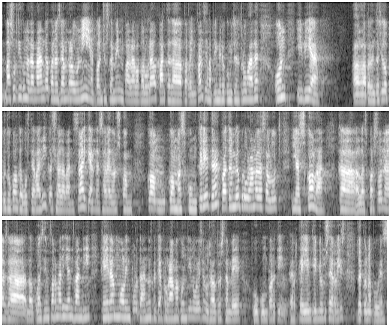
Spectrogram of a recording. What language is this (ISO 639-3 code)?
cat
